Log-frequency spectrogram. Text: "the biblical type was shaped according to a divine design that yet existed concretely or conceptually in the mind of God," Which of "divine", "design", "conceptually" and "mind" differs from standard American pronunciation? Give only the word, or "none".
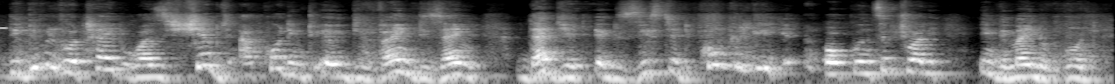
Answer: none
